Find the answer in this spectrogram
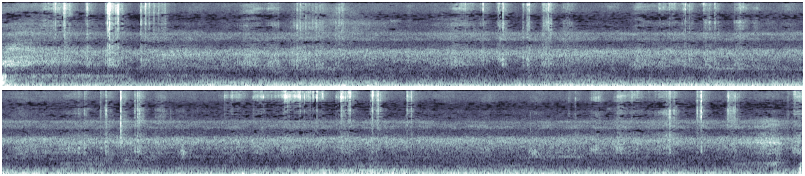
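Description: Faint scraping of a Boker Plus Bushcraft Kormoran knife shaving thin curls off a stick of soft wood to make a feather stick, with scattered light clicks.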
